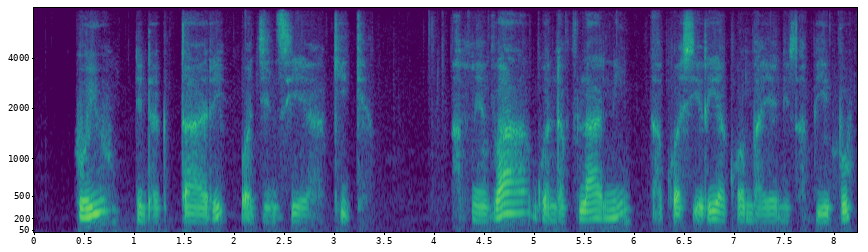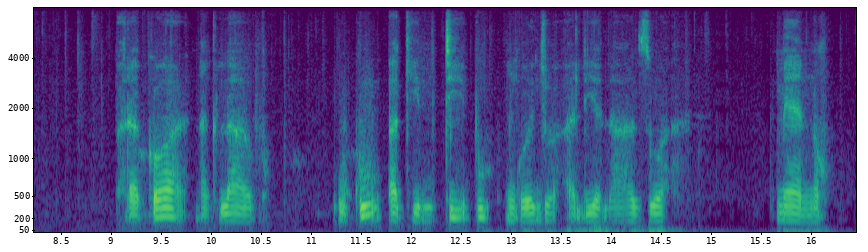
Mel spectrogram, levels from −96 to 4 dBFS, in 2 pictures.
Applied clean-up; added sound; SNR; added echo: neural mask model RNNoise.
